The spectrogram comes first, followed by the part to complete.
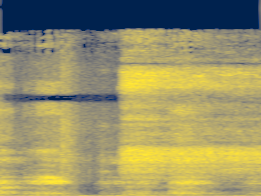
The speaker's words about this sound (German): Wir atmen in den Bauch.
